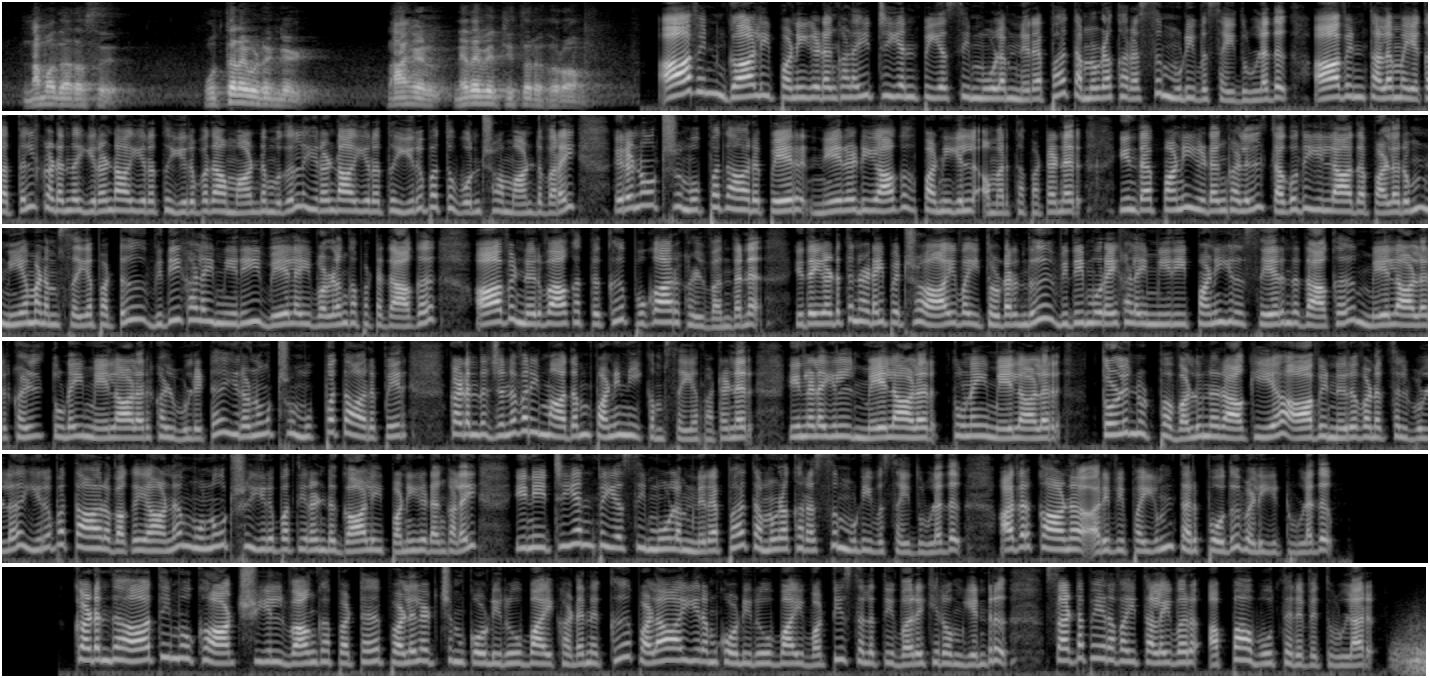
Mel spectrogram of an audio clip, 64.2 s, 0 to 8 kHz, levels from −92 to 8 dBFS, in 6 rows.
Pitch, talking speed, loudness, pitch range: 260 Hz, 110 wpm, -25 LUFS, 245-295 Hz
